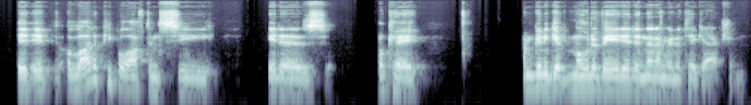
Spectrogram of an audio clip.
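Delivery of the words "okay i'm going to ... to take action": ordinary delivery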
